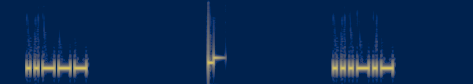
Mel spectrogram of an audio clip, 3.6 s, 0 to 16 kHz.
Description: Morse code, heard as a keyed tone, about 40 wpm, 700 Hz. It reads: 2 <SK>
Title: Single Character (Letter:Number:Punctuation:Prosign) Alt 40wpm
